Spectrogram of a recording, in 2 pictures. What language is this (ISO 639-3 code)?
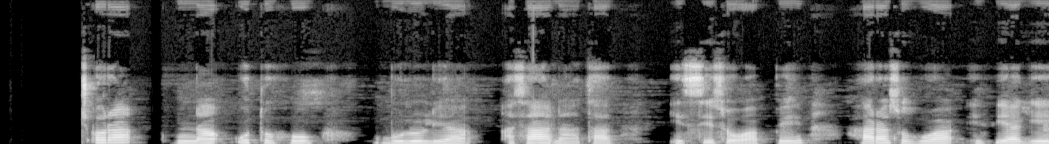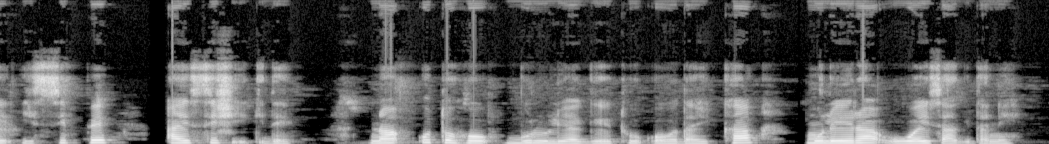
wal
